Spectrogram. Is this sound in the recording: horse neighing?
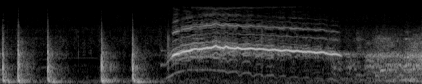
yes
